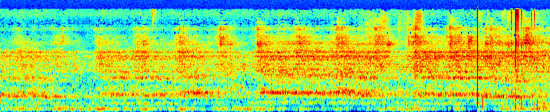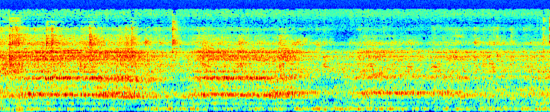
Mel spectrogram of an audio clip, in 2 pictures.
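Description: Football stadium crowd heard over a match broadcast: a steady mass of voices with long, wavering sung chants. There are a couple of sharp clicks about ten seconds in.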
